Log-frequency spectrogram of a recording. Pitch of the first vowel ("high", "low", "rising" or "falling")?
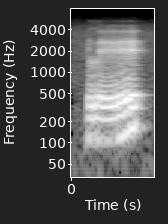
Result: rising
